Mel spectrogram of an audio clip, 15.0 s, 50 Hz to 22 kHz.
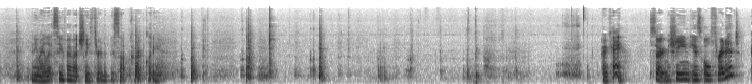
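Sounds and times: thread rubbing on metal plate: 0:11.1 - 0:11.7.

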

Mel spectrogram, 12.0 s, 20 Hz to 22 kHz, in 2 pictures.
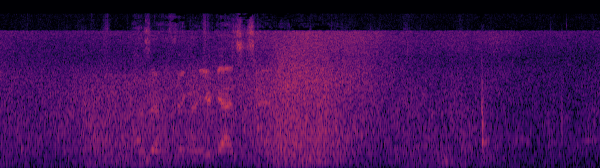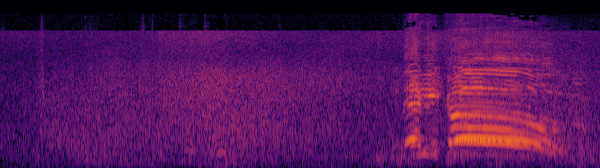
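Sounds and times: wind rushing over microphone: 0:06.2 - 0:12.0.

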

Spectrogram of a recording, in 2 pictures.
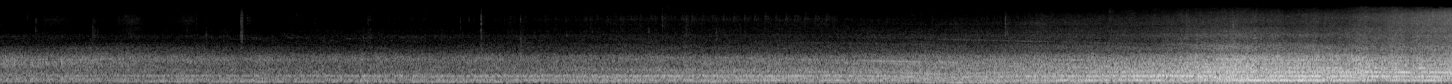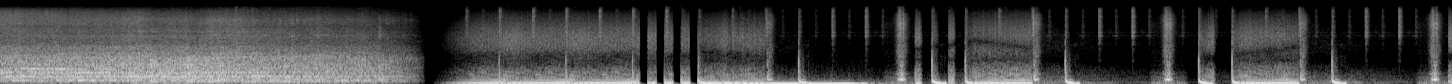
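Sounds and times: motor vehicle engine running: 0:00.0 - 0:18.8.

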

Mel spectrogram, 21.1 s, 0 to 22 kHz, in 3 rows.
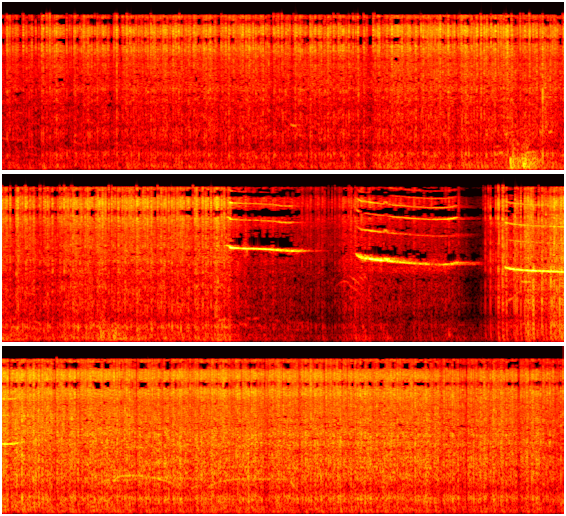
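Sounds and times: firework hissing crackle: 0:00.0 - 0:21.0
firework whistles sliding down: 0:09.7 - 0:17.5.

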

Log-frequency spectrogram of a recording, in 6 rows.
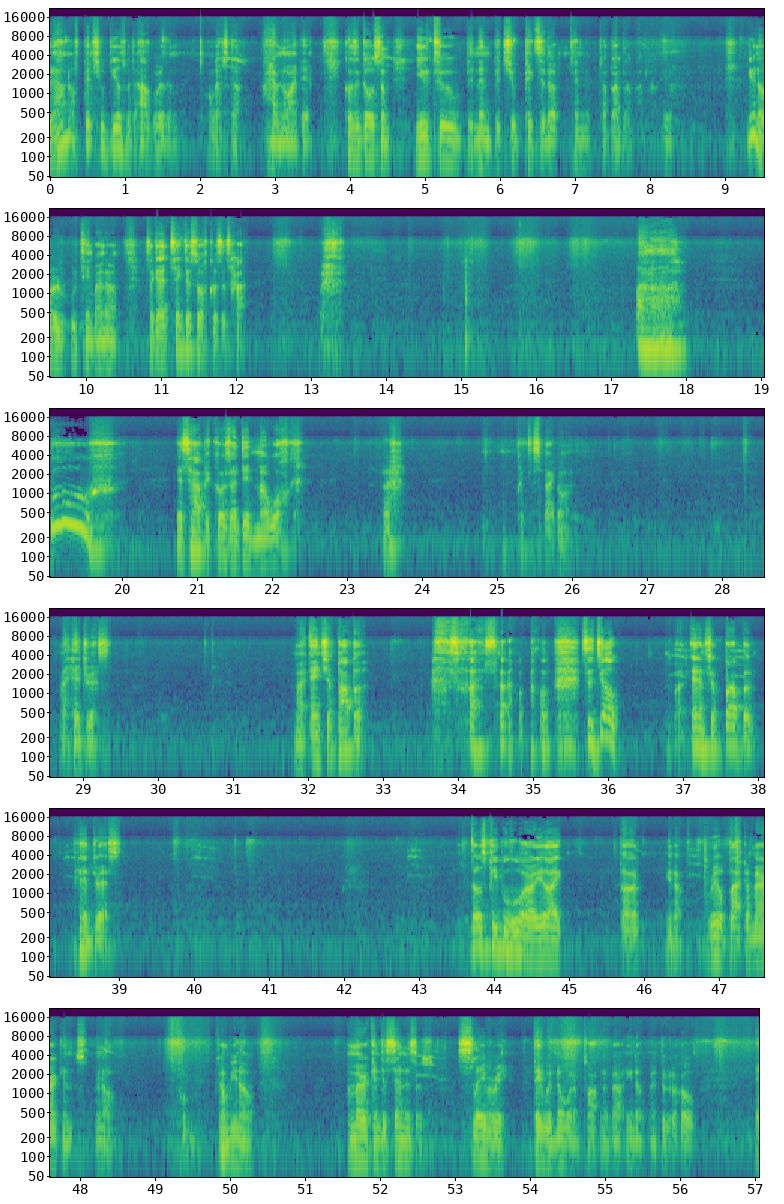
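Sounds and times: cloth rustling: 0:14.3 - 0:17.3.

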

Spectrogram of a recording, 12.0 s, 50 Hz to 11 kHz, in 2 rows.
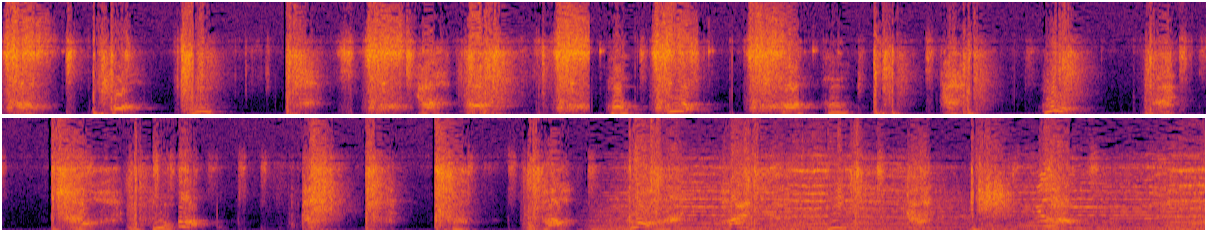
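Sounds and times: fight scene music: 0:05.7 - 0:12.0
punch and block smacks: 0:09.7 - 0:11.2.

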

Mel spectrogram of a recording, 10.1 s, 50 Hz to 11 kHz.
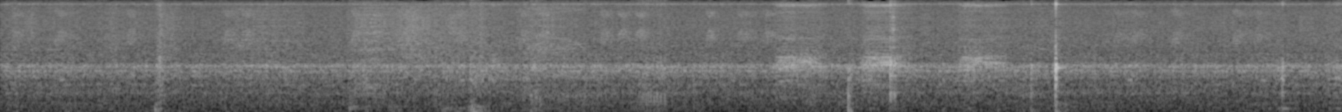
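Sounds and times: crow cawing: 0:05.8 - 0:07.6.

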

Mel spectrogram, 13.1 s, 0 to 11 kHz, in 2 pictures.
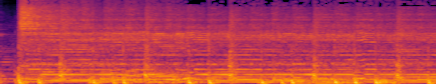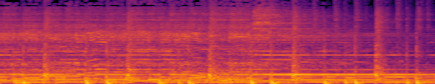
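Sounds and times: bass guitar: 0:00.0 - 0:13.0
electric guitar: 0:00.0 - 0:13.0
drum kit beat: 0:00.3 - 0:13.0.

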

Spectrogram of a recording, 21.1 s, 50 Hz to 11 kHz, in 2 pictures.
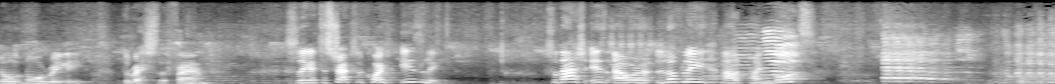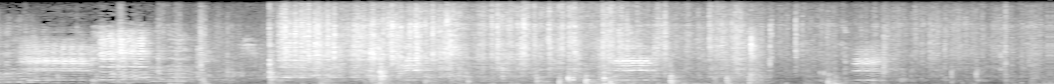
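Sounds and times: goat kids bleating: 0:07.0 - 0:12.8, 0:16.6 - 0:17.2, 0:19.0 - 0:19.6
knocks and rattles on metal barrier: 0:12.6 - 0:19.4.

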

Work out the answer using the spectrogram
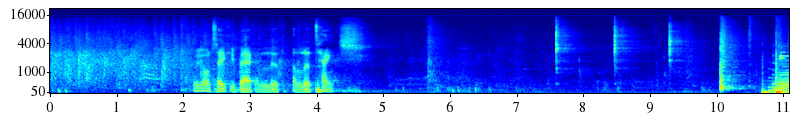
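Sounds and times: drumsticks clicked together: 0:07.6 - 0:09.5.

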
